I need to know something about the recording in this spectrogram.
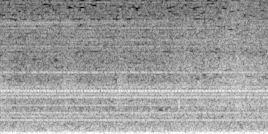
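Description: Near silence: a faint steady low hum under even hiss, with no distinct event.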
